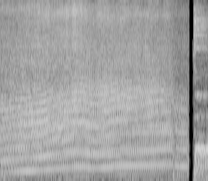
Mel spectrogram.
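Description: Car engine accelerating hard, its pitch rising steadily, then cut off abruptly just before the end, followed by a brief burst of sound.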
